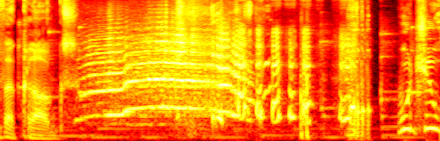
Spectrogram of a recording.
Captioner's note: trumpeting; laughing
